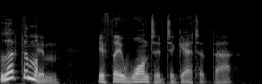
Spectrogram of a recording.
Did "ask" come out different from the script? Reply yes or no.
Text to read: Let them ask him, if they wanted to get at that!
yes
